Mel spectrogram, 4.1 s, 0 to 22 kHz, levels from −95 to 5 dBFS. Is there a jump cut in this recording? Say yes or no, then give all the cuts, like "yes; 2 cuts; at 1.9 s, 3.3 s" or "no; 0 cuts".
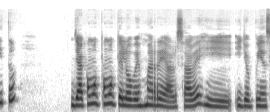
yes; 1 cut; at 1.5 s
